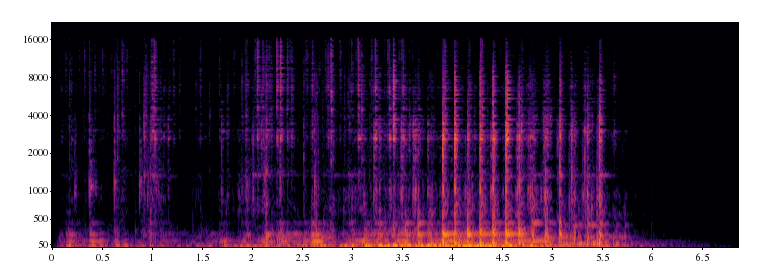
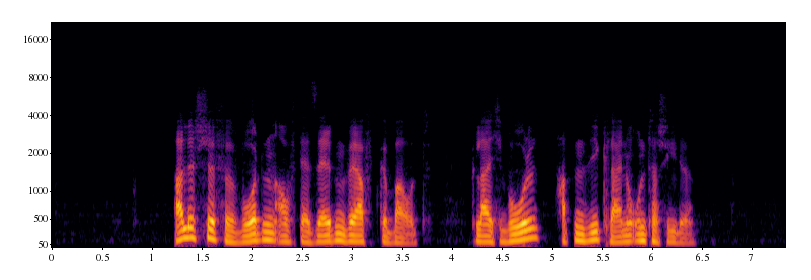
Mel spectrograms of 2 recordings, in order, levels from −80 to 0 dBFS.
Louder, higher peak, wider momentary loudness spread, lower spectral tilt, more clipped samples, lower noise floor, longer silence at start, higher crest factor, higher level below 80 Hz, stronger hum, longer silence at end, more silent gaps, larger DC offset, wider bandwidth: second, -28 LUFS vs -18 LUFS; second, -4 dBFS vs 0 dBFS; first, 20 LU vs 11 LU; second, -4 dB/octave vs -12 dB/octave; neither; about the same, -70 dBFS vs -72 dBFS; second, 0.1 s vs 1.25 s; first, 24 dB vs 18 dB; first, -34 dBFS vs -50 dBFS; neither; about the same, 0.95 s vs 0.9 s; neither; neither; first, 17 kHz vs 3.8 kHz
